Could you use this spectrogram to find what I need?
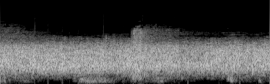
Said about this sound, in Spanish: te pido que les des un aplauso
